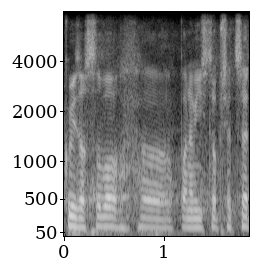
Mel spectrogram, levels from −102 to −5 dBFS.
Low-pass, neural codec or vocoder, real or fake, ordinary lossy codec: 7.2 kHz; none; real; Opus, 32 kbps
